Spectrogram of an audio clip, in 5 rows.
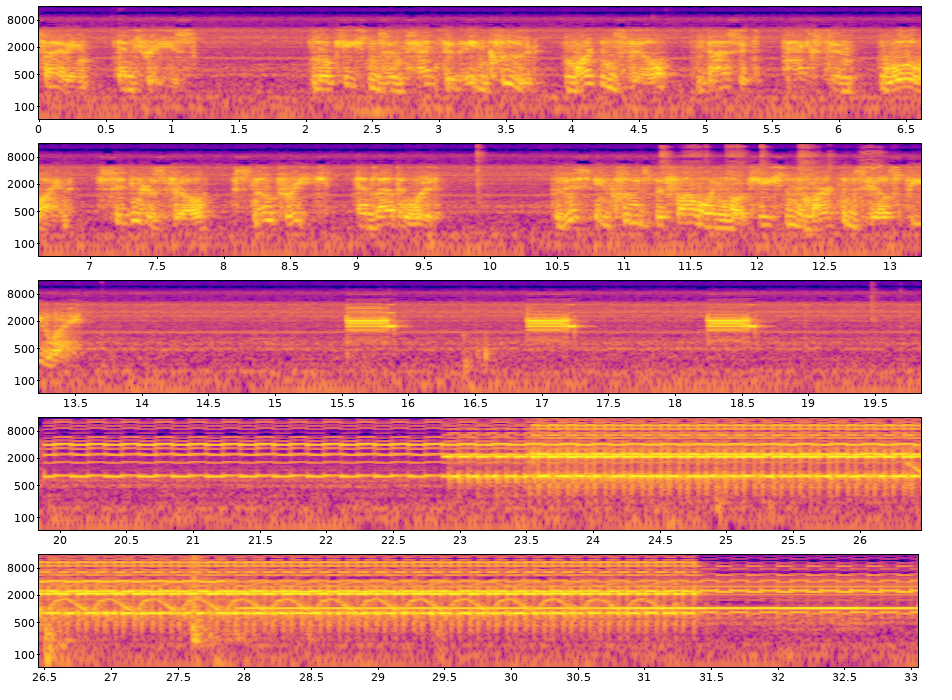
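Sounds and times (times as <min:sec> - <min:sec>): shrill data bursts: 0:19.9 - 0:31.4
electronic alert alarms beeping: 0:19.9 - 0:33.0
steady attention tone: 0:19.9 - 0:33.0.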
